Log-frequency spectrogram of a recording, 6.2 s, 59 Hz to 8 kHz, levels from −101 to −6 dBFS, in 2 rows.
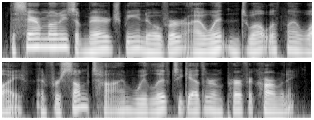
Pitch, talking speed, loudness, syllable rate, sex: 120 Hz, 225 wpm, -22 LUFS, 6.0 syllables/s, male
